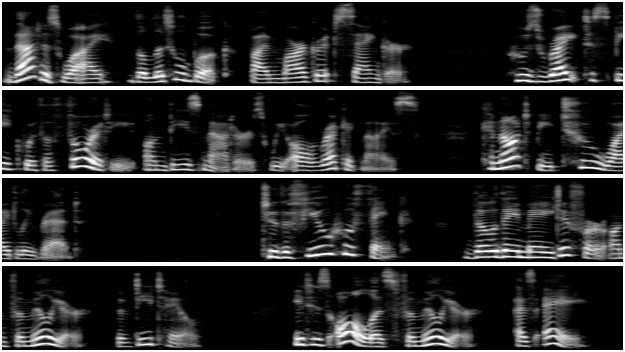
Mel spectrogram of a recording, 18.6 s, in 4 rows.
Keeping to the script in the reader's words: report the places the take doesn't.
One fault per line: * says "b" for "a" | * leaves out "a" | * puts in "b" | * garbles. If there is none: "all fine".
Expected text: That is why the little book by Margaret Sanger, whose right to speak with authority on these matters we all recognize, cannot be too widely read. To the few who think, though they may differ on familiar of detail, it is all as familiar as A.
all fine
